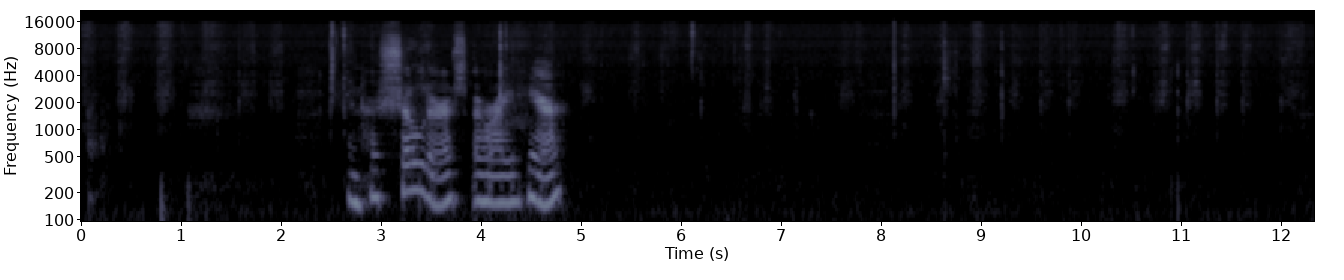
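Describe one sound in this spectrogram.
A paintbrush dabs and scratches softly on paper.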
